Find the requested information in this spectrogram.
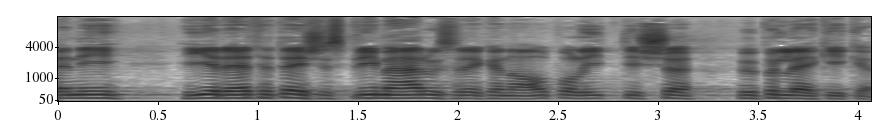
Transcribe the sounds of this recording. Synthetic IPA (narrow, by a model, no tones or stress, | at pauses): ɛni | hiːɾɛd̪ət̪əɪʃɛspɾimæːɾuːsɾɛɡjonɑːlpʰɔliːt̪ɪʃə | yːbəɾlɛɡ̥ɪɡ̥ə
